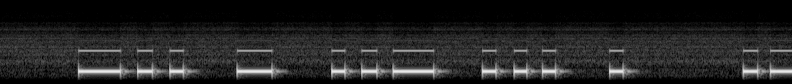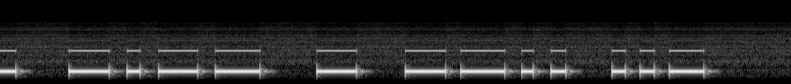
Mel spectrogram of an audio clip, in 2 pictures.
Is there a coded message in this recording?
Yes: Morse code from 0.7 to 15.0 s, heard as a keyed tone, hand-sent with a straight key, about 8 wpm, 610 Hz. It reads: DTUSE AYTZU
